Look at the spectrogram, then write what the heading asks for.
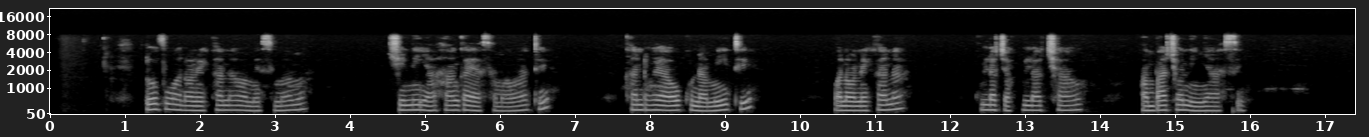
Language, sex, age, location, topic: Swahili, female, 25-35, Mombasa, agriculture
